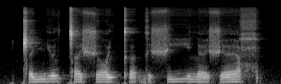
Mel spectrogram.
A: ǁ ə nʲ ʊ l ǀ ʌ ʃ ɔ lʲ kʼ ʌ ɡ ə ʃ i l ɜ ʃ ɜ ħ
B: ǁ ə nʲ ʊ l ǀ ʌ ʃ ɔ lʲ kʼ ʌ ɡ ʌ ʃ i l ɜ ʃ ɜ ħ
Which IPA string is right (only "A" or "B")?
A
